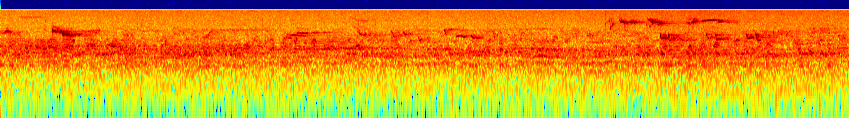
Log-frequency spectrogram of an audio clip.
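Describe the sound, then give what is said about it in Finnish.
Faint song of a European robin in a dark forest at night beside Lake Hyvelä in Lohja, Finland. Short, high whistled phrases are scattered over a steady background hiss. “metsiemme soittorasia tervehtii meitä. Punarinta aloitti hetki sitten.”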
